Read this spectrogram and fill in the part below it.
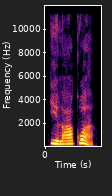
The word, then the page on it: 易拉罐: yì lā guàn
